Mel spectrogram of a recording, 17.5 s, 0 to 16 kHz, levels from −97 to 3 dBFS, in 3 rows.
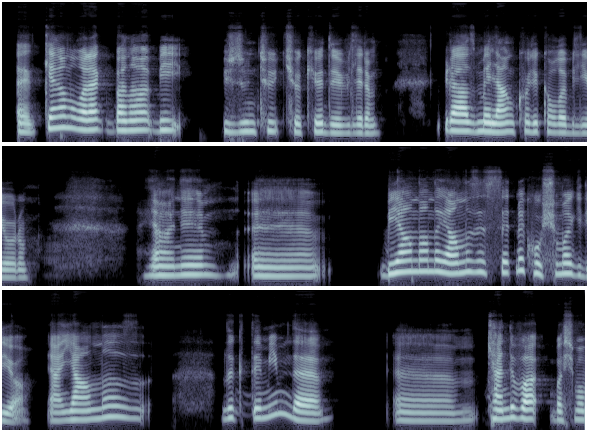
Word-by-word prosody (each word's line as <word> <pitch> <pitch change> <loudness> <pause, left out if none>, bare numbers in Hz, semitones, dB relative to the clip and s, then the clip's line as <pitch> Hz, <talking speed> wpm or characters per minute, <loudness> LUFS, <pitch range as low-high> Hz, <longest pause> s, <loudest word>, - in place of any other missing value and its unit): evet, 90 -1 -1
genel 275 +1 +4
olarak 230 -5 +4
bana 225 -1 +3
bir 225 0 -1 0.4
üzüntü 200 +1 -4
çöküyor 190 -1 -3
diyebilirim. 165 -1 -2 0.7
Biraz 210 -2 +6
melankolik 195 0 +2
olabiliyorum. 165 -3 -3 1.1
Yani, 205 +2 0 0.5
eee, 185 -1 -3 0.6
bir 230 +4 -1
yandan 280 +2 +3
da 280 - +2
yalnız 255 +2 +3
hissetmek 260 +2 -4
hoşuma 240 +1 0
gidiyor. 175 -7 -4 0.2
Yani, 175 +1 0
yalnızlık 220 +4 -2 0.9
demiyim 265 +5 -3
de, 175 -3 +4 0.7
emm, 170 0 -7
kendi 215 +2 +2
ba 215 -1 +7
başıma 195 +1 -3
200 Hz, 95 wpm, -22 LUFS, 185-230 Hz, 1.1 s, ba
